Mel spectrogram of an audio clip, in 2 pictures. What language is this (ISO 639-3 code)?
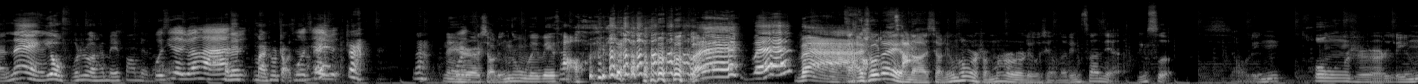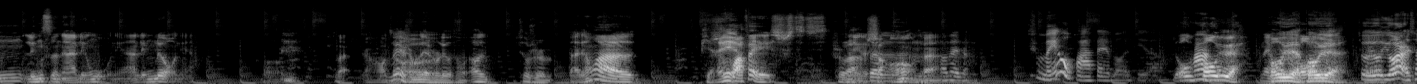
zho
